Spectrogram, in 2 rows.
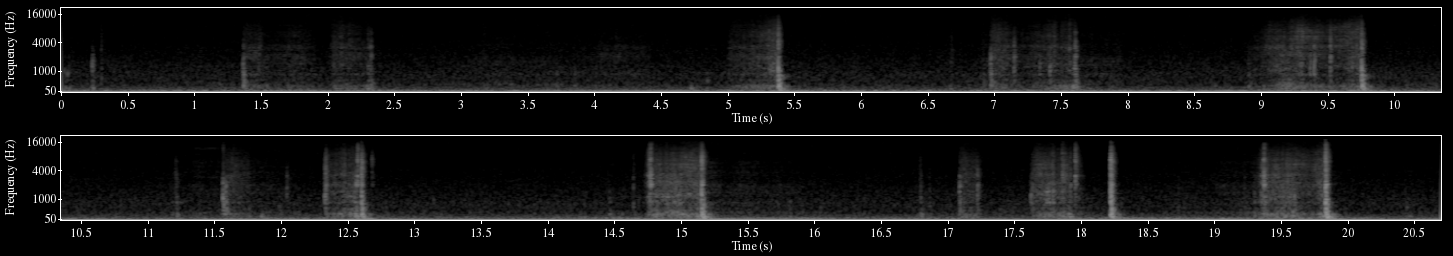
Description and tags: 010-HVAC-ACSliderPassSeat
The Air Conditioning slider on a Mercedes Benz 190E, shot from the passenger seat with a Rode NT1a.
dial, dyno, fader, knob, photo, preview, process, recording, sessions, slider, switch, test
